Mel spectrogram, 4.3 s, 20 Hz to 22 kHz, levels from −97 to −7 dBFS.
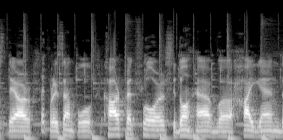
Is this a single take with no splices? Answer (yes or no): no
